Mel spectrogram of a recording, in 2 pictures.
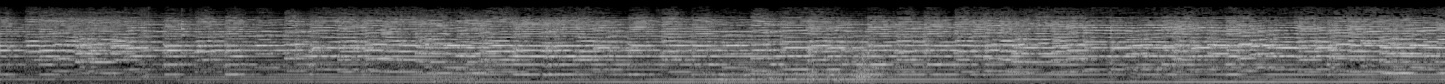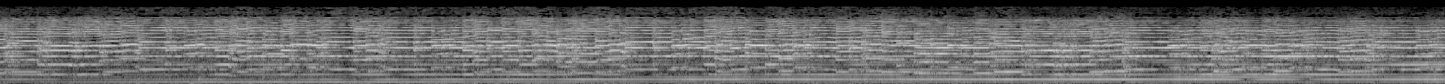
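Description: Scottish bagpipes played by a piper, a melody on the chanter over the steady hum of the drones.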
